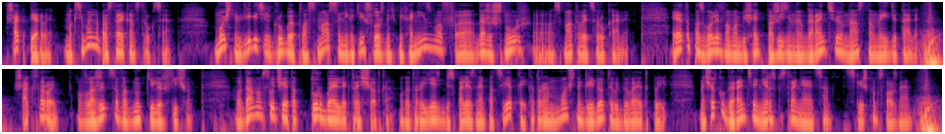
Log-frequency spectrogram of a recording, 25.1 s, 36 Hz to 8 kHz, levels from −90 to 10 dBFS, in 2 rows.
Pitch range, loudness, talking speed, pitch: 90-115 Hz, -21 LUFS, 130 wpm, 95 Hz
